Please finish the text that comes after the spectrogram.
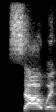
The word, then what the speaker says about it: Samhain: what sawin is and we're just proud that we can say it because it it's not spelled everybody in the way that you would think it's spelled s m ha a i n can you talk a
